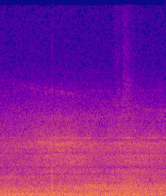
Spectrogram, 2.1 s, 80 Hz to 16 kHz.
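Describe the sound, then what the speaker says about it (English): A Velocity Boeing 737-800 departs Brisbane runway 19 left, its engines giving a loud, steady broadband roar that stays even throughout, with no voices. "Velocity 328 there on screen. Going to Melbourne, the 737-800s."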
